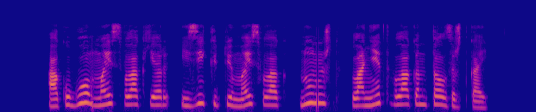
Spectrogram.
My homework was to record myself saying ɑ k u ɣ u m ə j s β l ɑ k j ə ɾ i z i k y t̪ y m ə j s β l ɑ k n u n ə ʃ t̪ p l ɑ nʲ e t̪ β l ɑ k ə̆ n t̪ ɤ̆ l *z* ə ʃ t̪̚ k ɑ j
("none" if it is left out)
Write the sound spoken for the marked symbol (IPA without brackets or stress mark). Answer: z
